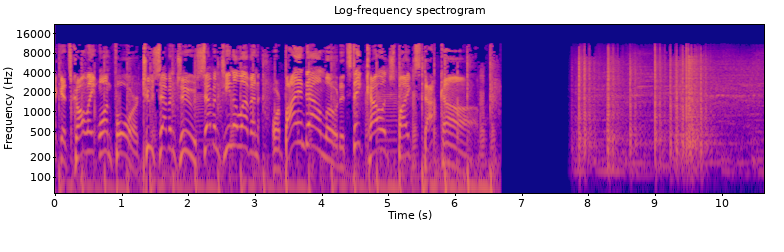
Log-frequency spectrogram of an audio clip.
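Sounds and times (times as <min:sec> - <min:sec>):
speech: 0:00.0 - 0:06.6
fireworks exploding over a minor-league ballpark after a game: 0:07.8 - 0:10.1.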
